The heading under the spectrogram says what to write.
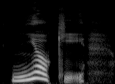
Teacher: The GN combination in Italian is another special case. It makes a ñ sound, very similar to the ñ in Spanish.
